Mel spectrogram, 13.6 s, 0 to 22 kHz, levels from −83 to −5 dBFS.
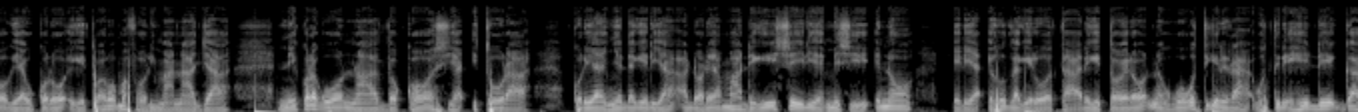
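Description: Speech with three DC steps at 2.55, 10.25 and 12.13 s, each a low thump as the waveform's zero line jumps about -25, -25 and -28 dBFS, then decays through a roughly 2 Hz high-pass. On a spectrogram each shows as a brief low-frequency flash at the bottom edge.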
